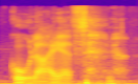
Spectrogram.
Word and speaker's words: Goliath: Goliath I put this in here for the pronunciation Goliath you know this is a match between David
